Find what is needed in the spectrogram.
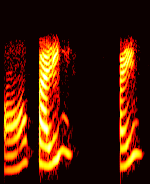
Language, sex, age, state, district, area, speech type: Assamese, female, 18-30, Assam, Charaideo, urban, conversation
